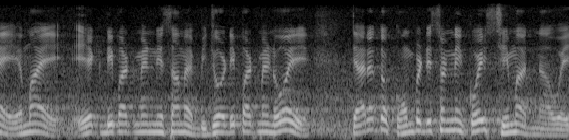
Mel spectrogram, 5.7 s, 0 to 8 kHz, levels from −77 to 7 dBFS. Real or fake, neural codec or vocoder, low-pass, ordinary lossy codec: real; none; 7.2 kHz; none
